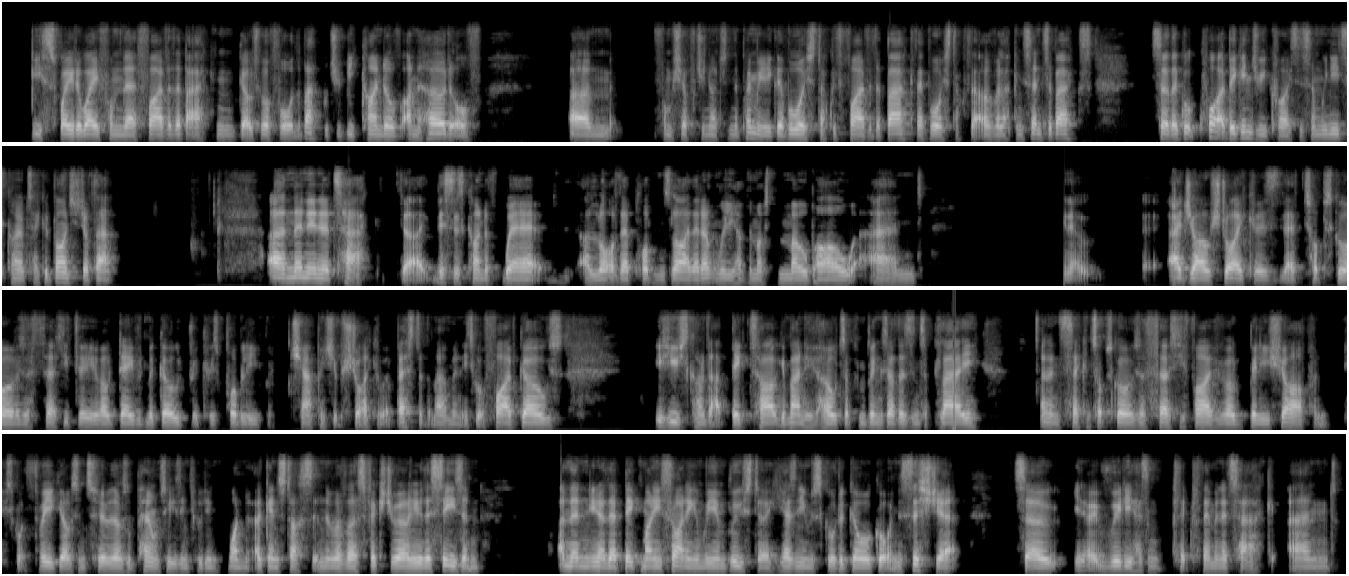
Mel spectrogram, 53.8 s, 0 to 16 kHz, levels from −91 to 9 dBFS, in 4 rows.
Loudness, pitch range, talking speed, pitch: -24 LUFS, 105-130 Hz, 230 wpm, 110 Hz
